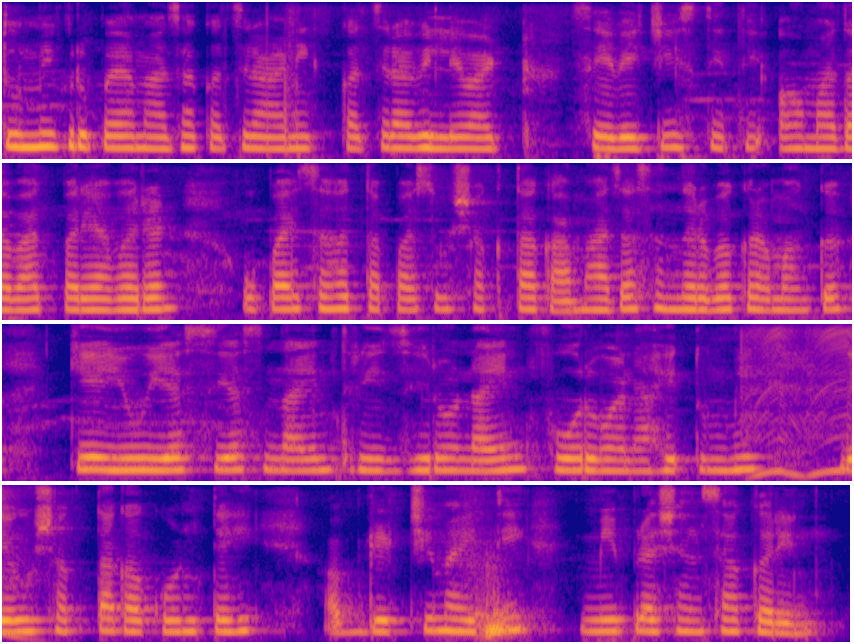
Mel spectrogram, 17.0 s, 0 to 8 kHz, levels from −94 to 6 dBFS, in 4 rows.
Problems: constant background noise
